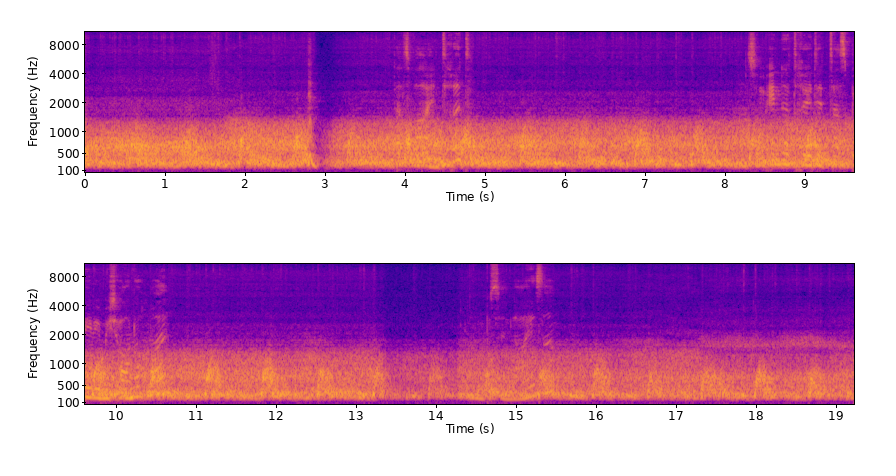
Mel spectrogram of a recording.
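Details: Rapid, quiet pulsing whoosh of umbilical cord blood flow on an AngelSounds handheld fetal Doppler, with thumps from fetal kicks: umbilical cord blood flow on fetal Doppler.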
